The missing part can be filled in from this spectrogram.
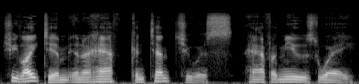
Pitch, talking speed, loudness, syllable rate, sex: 115 Hz, 165 wpm, -20 LUFS, 4.6 syllables/s, male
